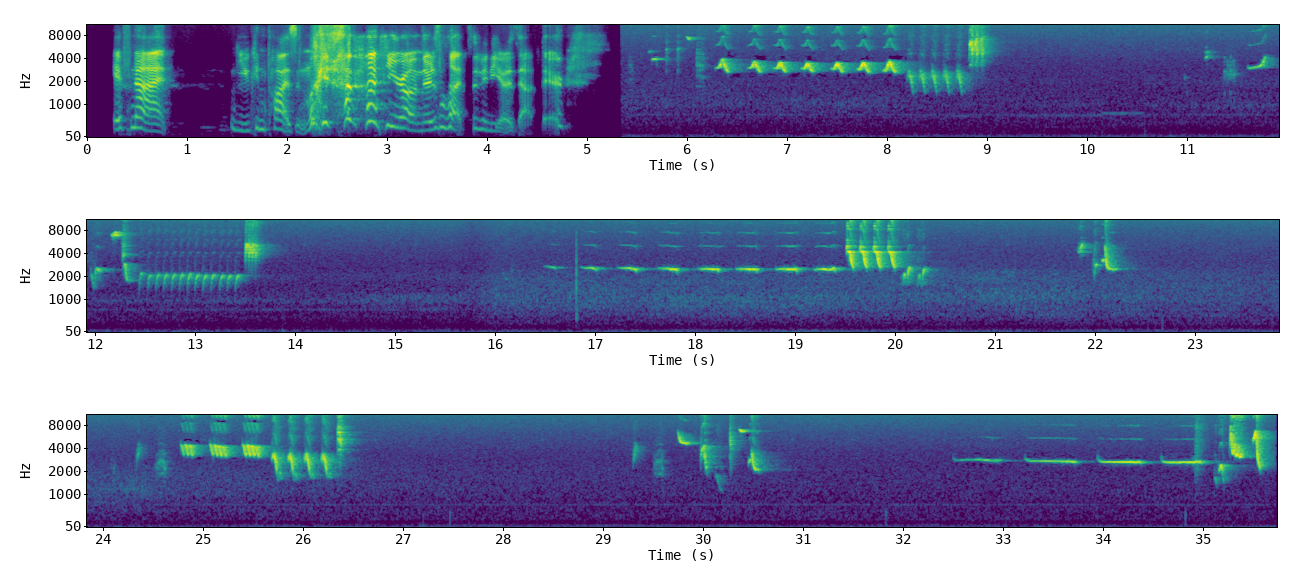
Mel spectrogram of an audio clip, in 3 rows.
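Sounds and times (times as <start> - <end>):
speech: 0.3 - 5.1
laughter: 2.2 - 3.2
common nightingale singing: 5.4 - 13.9, 16.4 - 22.5, 24.2 - 26.6, 29.3 - 30.9, 32.5 - 35.7
quiet hum: 5.4 - 35.7.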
